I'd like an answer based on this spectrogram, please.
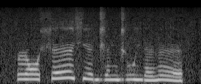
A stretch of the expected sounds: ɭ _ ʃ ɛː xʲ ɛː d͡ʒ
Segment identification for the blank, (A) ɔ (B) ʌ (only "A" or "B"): A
